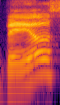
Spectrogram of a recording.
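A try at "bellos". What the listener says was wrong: Bejos. Like stronger pronunciation on the double L.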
